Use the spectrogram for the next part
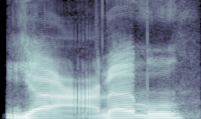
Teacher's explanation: bunyi ain sukunnya diantar sampai melafalkan lam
